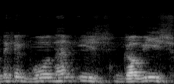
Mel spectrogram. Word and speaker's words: गवीश: वह होगा, ठीक है, लेकिन जब आप उच्चारण करेंगे तो अव या आव की ध्वनि आएगी, ठीक है, गवीश, गवीश, ठीक है।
